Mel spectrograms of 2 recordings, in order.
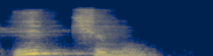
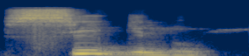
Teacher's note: porque há um acréscimo de um i nesse T, que aparece na escrita como mudo. Então, ficaria ritmo na minha fala.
